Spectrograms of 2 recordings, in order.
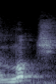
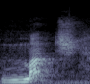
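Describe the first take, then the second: First: The vowel has a Northern English sound. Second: The vowel has a standard Southern sound. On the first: "a feature of a Northern English accent, so much" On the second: "not much"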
